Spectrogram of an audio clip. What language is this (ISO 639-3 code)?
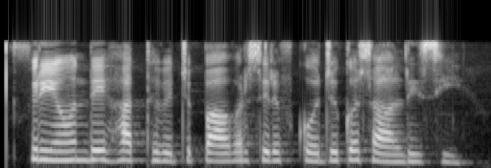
pan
